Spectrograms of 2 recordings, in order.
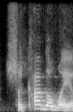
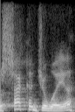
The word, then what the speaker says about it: Sacagawea: The bird woman, that is the English translation of the Shoshone name, Sacagawea or Sacagawea, however you wish to pronounce it, she was the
